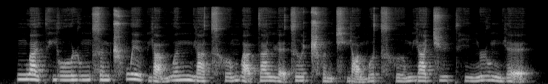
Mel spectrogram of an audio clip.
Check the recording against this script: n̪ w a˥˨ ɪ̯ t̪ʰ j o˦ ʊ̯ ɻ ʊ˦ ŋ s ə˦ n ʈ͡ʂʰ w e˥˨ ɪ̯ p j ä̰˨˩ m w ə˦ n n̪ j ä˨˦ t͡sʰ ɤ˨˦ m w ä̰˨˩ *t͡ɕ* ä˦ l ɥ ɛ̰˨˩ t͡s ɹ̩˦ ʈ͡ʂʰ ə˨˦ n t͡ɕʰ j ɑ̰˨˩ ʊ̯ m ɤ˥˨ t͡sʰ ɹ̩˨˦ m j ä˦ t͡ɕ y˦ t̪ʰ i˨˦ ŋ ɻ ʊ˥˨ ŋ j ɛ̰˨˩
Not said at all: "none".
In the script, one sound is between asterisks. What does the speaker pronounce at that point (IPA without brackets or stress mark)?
t̪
